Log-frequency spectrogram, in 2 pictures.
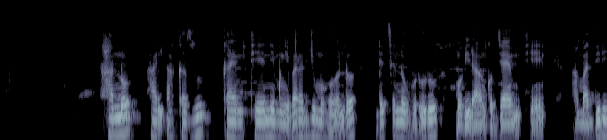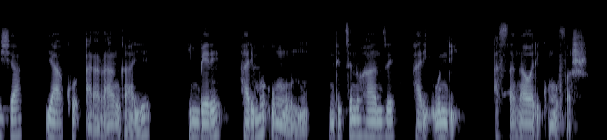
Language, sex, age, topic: Kinyarwanda, male, 18-24, finance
